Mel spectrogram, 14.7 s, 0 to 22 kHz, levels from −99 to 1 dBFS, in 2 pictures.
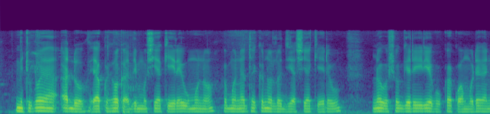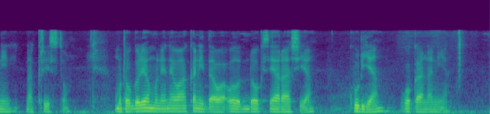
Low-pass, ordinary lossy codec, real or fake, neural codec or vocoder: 7.2 kHz; none; real; none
